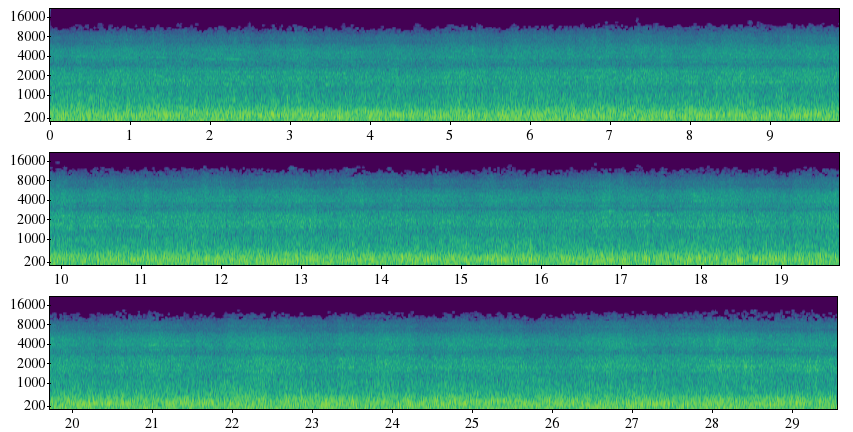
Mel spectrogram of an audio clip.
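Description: CSX mixed freight train of covered hoppers, boxcars and bulkhead flatcars rolling past, with a steady rumble of wheels on rail.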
